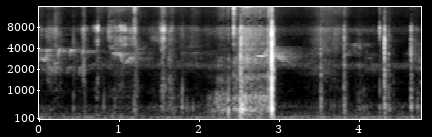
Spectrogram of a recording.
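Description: Handling noise from a phone being moved down to a low angle: scattered clicks and scuffs, with a louder rustle ending in a sharp click about three seconds in.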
